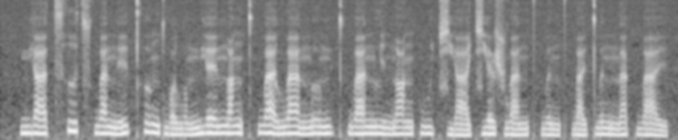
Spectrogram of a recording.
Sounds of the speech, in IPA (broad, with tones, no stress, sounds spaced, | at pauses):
m j ä˧˥ t͡sʰ ɹ̩˥ t͡sʰ w a˨˩ n e˥˧ ɪ̯ t̪ʰ ɤ˥˩ ŋ t̪ w ɔ˩ l w ɔ˩ n̪ j ɛ˥ n̪ ɑ˥˧ ŋ t̪ʰ w ä˥˧ l w ä˥˩ n̪ ɤ˥ n̪ y˨ t̪ʰ w a˥ n l i˨ n̪ ɑ˥ ŋ p u˥ t͡ɕ j ä˨˩ t͡ɕ j ɛ˥˩ ʂ w a˧˥ n pʰ w ə˨˩ n pʰ w a˦ ɪ̯ t̪ w ə˥˧ n n̪ ä˥˧ k w a˥˩ ɪ̯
